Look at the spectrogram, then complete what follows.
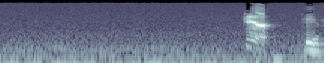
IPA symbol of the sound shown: iə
